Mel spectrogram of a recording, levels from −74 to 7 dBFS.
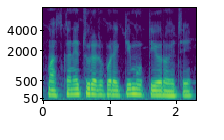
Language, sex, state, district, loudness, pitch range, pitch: Bengali, male, Tripura, South Tripura, -13 LUFS, 110-130 Hz, 120 Hz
